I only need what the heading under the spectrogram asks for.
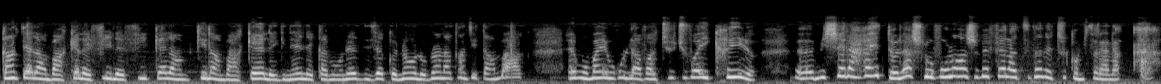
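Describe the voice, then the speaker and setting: A woman telling her own mystical experience in an animated, repetitive way, speaking directly to the channel. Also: sits high, quick pace, slightly rough, no echo, lo-fi sound. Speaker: caller sharing a personal story. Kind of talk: personal testimony storytelling.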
